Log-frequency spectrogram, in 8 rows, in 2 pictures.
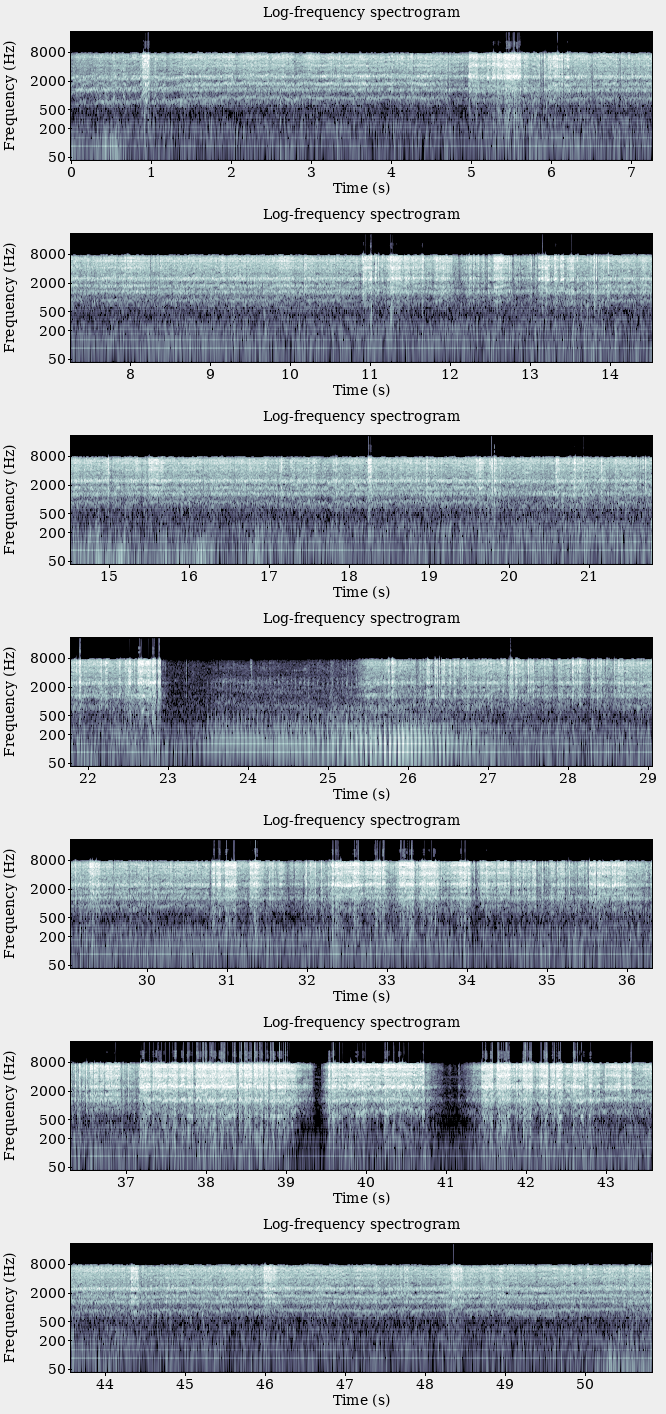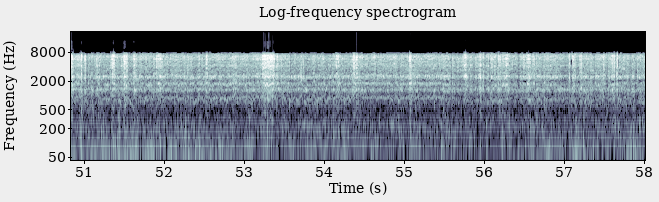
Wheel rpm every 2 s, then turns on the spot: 160, 230, 220, 220, 230, 230, 230, 230, 230, 230, 220, 130, 30, 210, 230, 230, 230, 230, 230, 170, 130, 180, 230, 220, 230, 230, 220, 230, 230.
22-24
